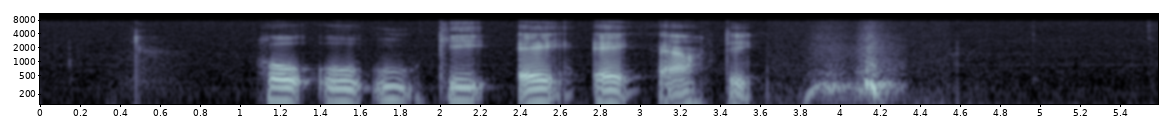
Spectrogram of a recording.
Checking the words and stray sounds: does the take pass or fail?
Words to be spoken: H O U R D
fail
